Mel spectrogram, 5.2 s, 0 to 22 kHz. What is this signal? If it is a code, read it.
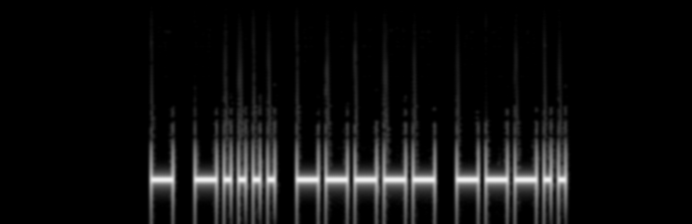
Morse code, heard as a keyed tone, about 22 wpm, 700 Hz. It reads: T608
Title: Numbers - Contest Style - 4-Digit 22wpm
